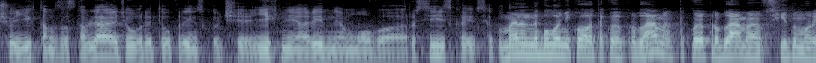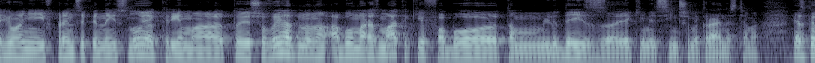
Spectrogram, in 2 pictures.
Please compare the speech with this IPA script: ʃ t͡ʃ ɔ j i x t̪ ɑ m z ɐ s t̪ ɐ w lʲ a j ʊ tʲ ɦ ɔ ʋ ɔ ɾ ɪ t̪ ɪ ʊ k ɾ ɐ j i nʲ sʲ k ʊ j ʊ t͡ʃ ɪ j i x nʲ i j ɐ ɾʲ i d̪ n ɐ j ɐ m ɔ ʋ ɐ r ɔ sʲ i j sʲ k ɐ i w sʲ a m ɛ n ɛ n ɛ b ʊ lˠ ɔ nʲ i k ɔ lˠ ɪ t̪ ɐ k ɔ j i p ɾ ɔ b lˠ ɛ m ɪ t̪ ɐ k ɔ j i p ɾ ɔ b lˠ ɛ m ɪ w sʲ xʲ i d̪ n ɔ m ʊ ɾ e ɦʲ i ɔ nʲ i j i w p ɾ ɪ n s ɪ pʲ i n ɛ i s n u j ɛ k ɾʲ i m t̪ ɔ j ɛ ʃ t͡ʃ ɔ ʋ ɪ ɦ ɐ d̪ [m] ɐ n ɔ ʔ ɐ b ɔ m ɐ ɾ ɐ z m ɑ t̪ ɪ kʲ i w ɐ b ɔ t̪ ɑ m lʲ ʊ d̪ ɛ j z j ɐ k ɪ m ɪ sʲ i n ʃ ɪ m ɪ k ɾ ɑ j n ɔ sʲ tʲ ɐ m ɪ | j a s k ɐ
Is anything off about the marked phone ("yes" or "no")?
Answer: yes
